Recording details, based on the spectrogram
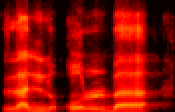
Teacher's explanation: ذال کی ادائیگی کے وقت سیٹی کی آواز نہیں آنی چاہیے اور اس کو نرمی سے ادا کریں گے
